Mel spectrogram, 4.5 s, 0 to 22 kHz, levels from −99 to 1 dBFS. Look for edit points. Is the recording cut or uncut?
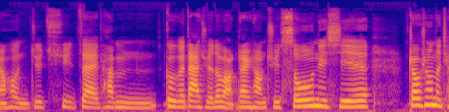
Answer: uncut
